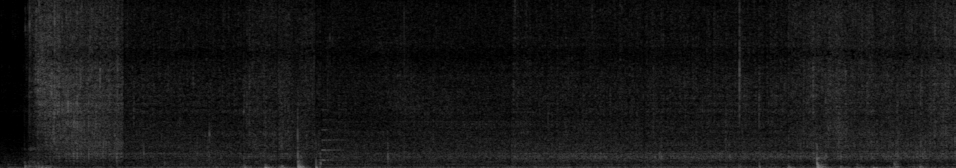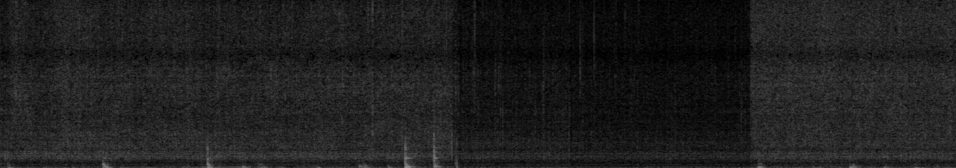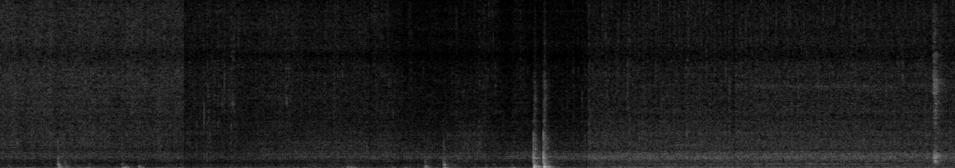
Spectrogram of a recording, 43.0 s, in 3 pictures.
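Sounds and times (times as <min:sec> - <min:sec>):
onions sizzling in hot oil: 0:00.2 - 0:43.0
wooden spatula knocking a pan: 0:03.6 - 0:05.0, 0:11.4 - 0:21.2, 0:25.6 - 0:26.0, 0:26.9 - 0:31.1, 0:35.0 - 0:35.6, 0:36.4 - 0:37.1.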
